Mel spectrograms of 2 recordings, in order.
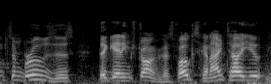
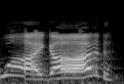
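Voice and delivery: high, louder plaintive whine to God; a petulant "Why, God?" flung upward; whiny complaint; 9 semitones higher, 5 dB louder than usual. Retold or imitated. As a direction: complain like a hurt child. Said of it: "instead of going".

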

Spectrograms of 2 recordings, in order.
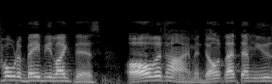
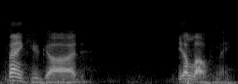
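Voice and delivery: soft, low and quiet thanks to God; quiet sincere prayer of thanks; grateful thanks; 10 semitones lower, 8 dB quieter than usual. Shown as a demonstration. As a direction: say it gently, in humble gratitude. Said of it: "you can say".

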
